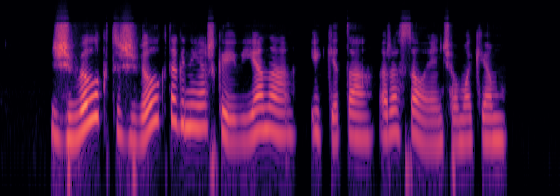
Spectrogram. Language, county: Lithuanian, Kaunas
